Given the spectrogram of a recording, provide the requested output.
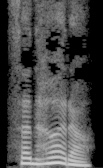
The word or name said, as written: ಸೂದ್ರ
